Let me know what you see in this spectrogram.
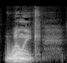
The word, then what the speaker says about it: Willink: I forget what – I think it's Jocko talks about – Wilnick, how do you say his last name? – Willink talks about how the SEALs divisions of labor, essentially you can only effectively lead like five people, mm-hmm.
